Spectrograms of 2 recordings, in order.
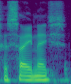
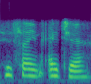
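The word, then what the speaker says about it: Hussein-Ece: or Baroness Husseini to give. Did I pronounce the second bit of your name correctly? No, it's Hussein Edger.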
